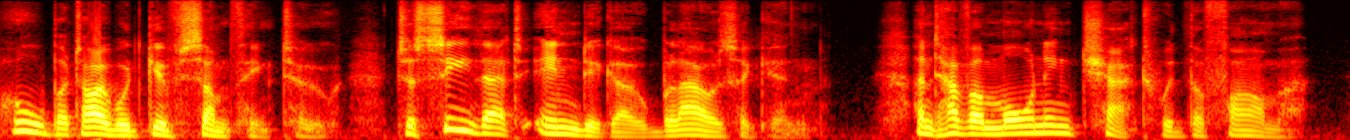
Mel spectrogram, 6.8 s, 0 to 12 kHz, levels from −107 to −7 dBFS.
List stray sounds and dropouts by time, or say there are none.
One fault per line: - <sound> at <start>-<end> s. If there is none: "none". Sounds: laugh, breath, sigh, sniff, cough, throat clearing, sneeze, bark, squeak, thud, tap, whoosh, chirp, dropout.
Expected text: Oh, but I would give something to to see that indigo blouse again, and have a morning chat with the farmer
none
